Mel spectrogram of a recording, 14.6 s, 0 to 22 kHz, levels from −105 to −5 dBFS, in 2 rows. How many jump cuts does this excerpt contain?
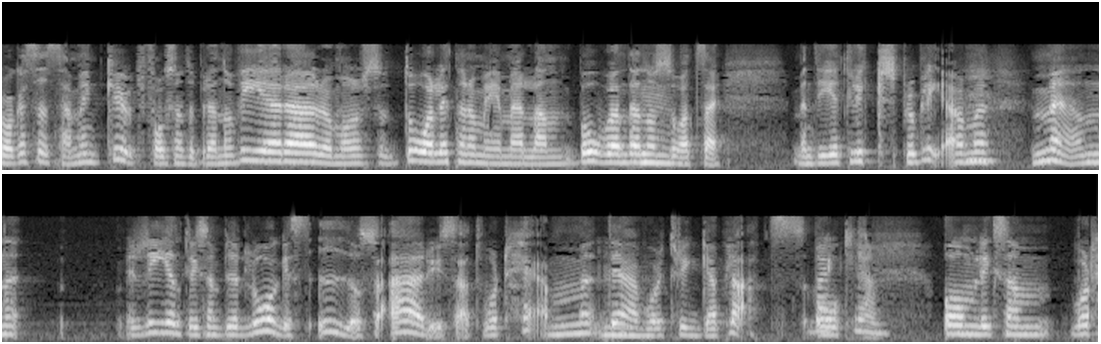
zero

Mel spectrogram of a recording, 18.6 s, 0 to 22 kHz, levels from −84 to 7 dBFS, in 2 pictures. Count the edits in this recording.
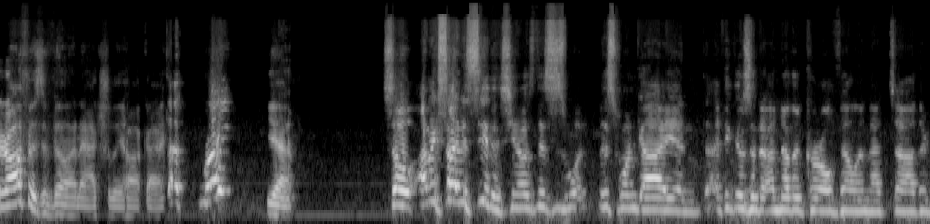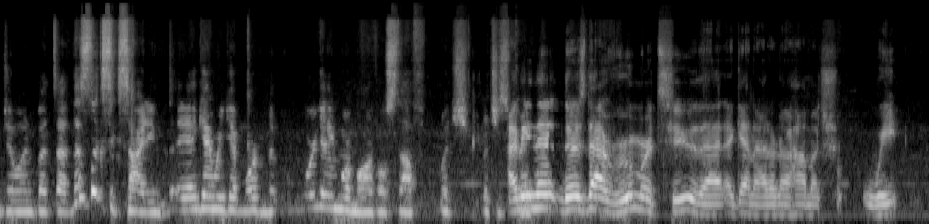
one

